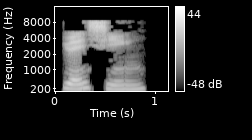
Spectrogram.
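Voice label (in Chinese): "原型", Mandarin Chinese; chinese flashcards; hsk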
